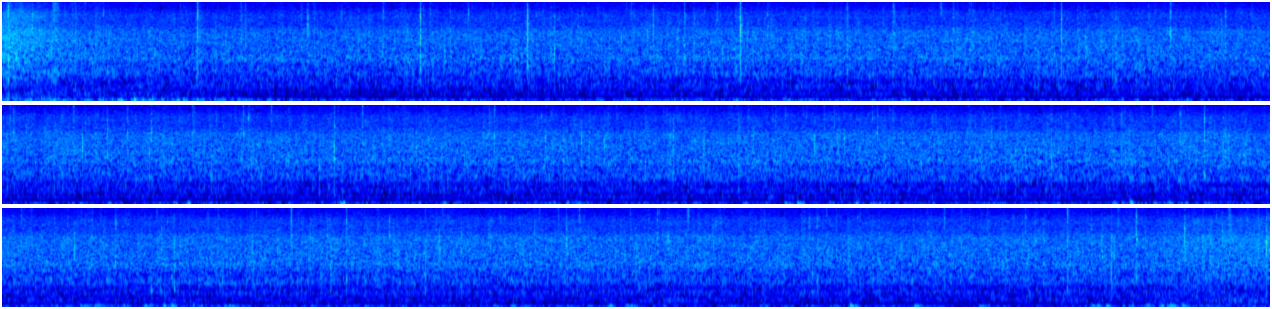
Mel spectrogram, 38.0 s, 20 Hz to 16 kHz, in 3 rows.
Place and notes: Walking Festival of Sound
13 October 2019
Beech Trees, rain. Walking underneath trees. Inside a hollow tree. aeroplane overhead.
North East England, England, United Kingdom, 13 October 2019, 15:20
